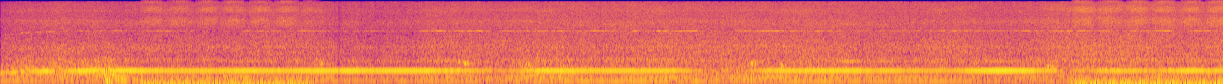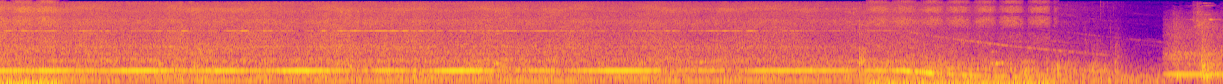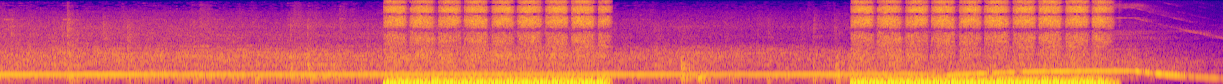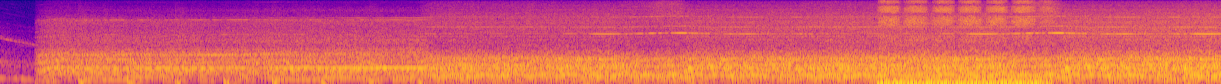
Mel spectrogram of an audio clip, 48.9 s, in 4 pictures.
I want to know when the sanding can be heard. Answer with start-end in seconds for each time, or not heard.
1.4-3.1, 10.7-12.9, 20.9-22.9, 28.2-30.6, 33.0-35.6, 45.5-47.3.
